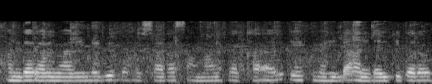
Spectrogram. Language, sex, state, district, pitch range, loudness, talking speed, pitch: Hindi, female, Punjab, Fazilka, 175-185 Hz, -19 LUFS, 195 wpm, 185 Hz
